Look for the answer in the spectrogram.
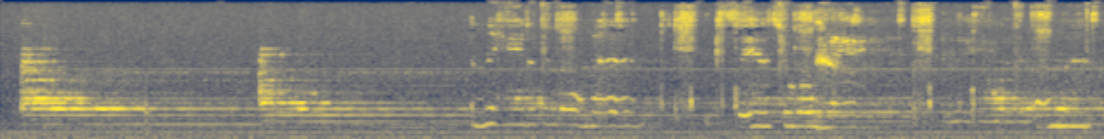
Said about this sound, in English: Okay, so I'm going to play a little bit of this quote unquote mermaid music. Can you hear it? I can.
